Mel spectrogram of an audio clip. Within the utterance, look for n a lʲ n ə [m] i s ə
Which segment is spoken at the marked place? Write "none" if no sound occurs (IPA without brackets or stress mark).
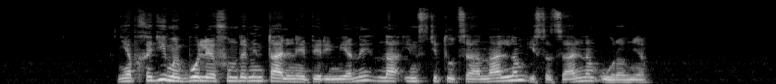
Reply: m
